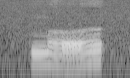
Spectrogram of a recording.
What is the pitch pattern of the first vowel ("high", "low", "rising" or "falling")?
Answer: low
